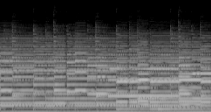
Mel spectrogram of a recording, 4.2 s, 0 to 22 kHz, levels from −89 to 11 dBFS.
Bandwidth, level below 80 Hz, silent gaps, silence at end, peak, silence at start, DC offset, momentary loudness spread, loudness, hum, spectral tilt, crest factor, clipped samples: 9.4 kHz; -52 dBFS; none; 0 s; -4 dBFS; 0 s; 2%; 6 LU; -17 LUFS; none; -6 dB/octave; 14 dB; under 0.1%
